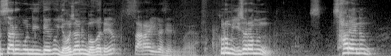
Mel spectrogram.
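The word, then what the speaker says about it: Sarai: 사라이.이 사라 사레라는 이름이 히브리어로 발음하면 사라이입니다.이 사라이가 사라이가 여자니까 사라이고 남자는 사르곤이 돼요.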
